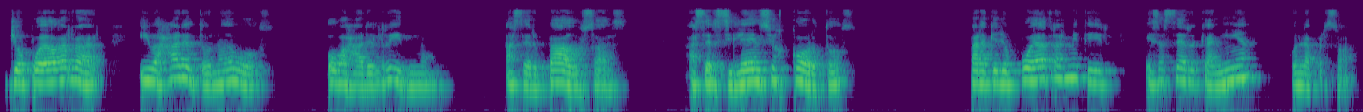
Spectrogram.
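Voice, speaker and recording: A woman giving a training talk on public speaking, coaching her listeners with emphatic points, pauses and self-corrections. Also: mid-range voice, vocal fry, darkish tone, roomy sound. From emigrated to the United States, lives in Texas. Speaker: network marketing trainer.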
